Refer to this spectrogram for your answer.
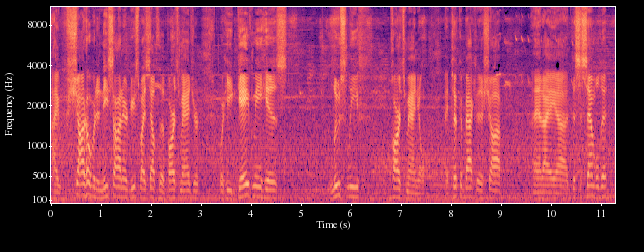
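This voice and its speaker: A man speaks at a moderate pace with a dry sound and no echo. Noticeable background noise sits behind him. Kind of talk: interview answer. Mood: enthusiastic storytelling. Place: street.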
